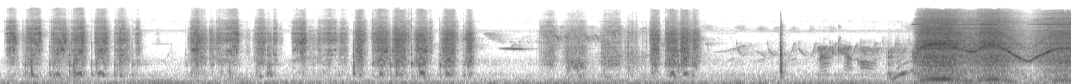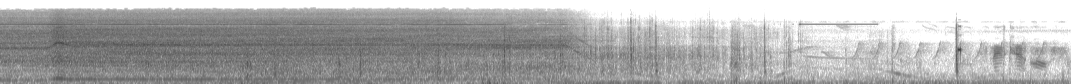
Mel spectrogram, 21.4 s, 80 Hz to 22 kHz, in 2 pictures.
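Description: Electric ducted fan of an E-flite F-16 Thunderbird 70 mm model jet run up on the ground for about seven seconds: a loud, steady whine whose pitch dips and recovers near its start, then spins down. Before it, insects chirp in rhythmic pulsed bursts.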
